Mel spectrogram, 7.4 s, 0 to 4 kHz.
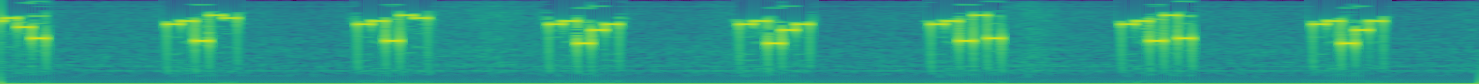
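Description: Five-tone selective call (ZVEI), heard as quick runs of five tones, tones of about 70 ms. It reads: 89220 89220 89168 89168 89223 89223 89169
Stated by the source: ZVEI five-tone selective call 89167 received by SDR, fire brigade Orlamünde (feuerwehr-orlamuende).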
